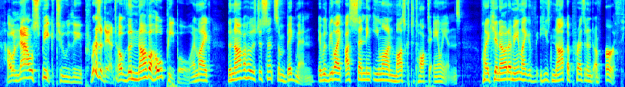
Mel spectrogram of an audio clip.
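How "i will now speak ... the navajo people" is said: put-on Southern accent. Retelling a general's meeting with the Navajo, speaking as General Kearney, southern accent. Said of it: "I gotta do a southern accent".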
